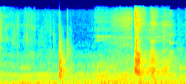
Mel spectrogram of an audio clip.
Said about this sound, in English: the one that's barking the, the one that's barking notices you and he stays very close to the other dog and he just starts growling at you okay.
